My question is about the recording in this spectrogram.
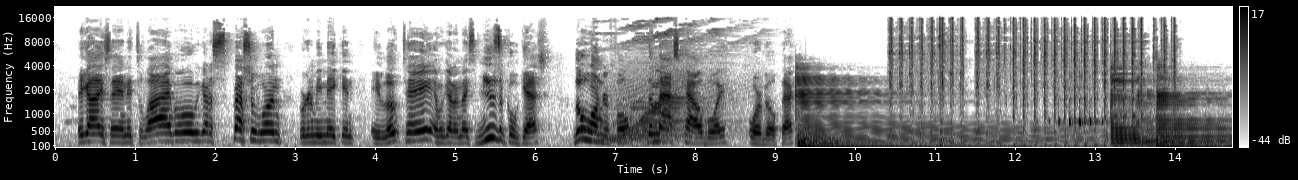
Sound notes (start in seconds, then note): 9.6 country twang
